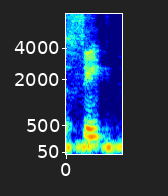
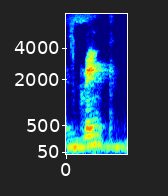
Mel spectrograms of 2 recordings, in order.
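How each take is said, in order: First: Said in the usual way. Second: "zinc" with a buzzing z at the start; "zinc" as the old Southern way of saying sink; Southern dialect pronunciation. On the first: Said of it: "instead of sink". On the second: Shown as a demonstration. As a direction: voice the first sound of "zinc" as z, not s. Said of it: "I used to say zinc instead of sink".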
